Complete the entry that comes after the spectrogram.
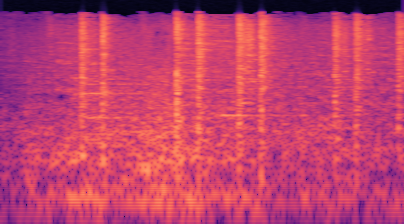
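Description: A train rolls steadily along the rails with a loud, continuous rumble, punctuated by repeated sharp clickety-clack beats from the wheels crossing rail joints in an uneven rhythm. No one speaks.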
